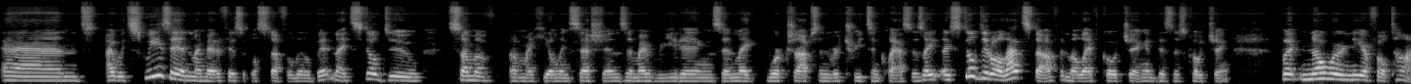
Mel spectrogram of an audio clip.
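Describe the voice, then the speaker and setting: On a very clean recording with a silent background, a woman with an unremarkable speaking voice talks at a moderate pace and fairly low pitch. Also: ordinary pitch variation. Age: 60s. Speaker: spiritual podcast host and life coach. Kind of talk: personal monologue podcast. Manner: conversational.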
